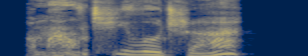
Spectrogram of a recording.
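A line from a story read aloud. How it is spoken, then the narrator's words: Hiss. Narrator (Russian): прошипел он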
